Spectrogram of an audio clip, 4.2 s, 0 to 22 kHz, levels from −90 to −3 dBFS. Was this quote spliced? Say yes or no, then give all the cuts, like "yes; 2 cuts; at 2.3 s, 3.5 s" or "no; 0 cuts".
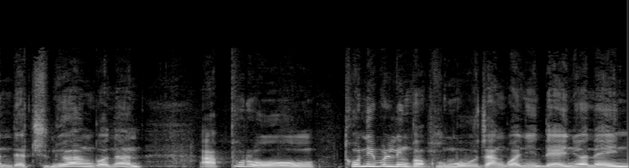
no; 0 cuts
